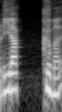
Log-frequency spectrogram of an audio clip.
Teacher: It's got the glottal stop between the consonants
